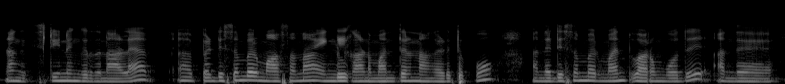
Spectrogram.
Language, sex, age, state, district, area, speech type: Tamil, female, 18-30, Tamil Nadu, Namakkal, urban, spontaneous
